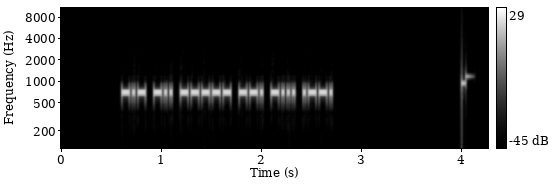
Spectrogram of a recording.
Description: Morse code, heard as a keyed tone, about 42 wpm, 700 Hz. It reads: KD0GBP
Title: USA Call Signs - 6x Character Spacing - 45wpm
